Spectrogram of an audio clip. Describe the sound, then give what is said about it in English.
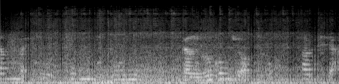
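Steady, loud rushing stiff April wind roars through the open windows of a moving bus over a low engine rumble, with indistinct voices murmuring in the background. “A stiff April wind blasts through the bus. All the windows are open.”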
